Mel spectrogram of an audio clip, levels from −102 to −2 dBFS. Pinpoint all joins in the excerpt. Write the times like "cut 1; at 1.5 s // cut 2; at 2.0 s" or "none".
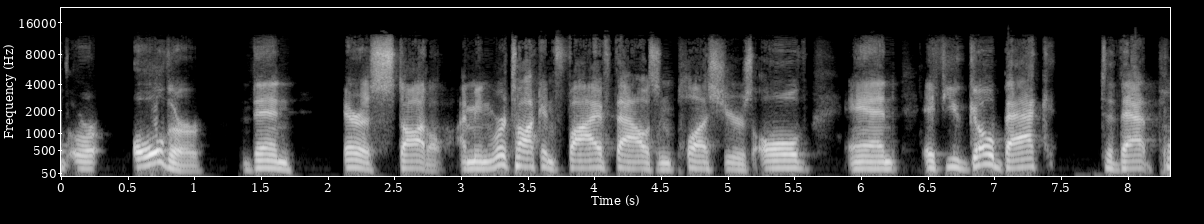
none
